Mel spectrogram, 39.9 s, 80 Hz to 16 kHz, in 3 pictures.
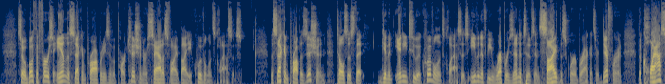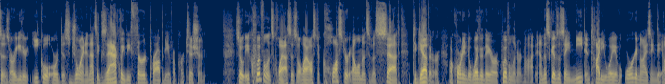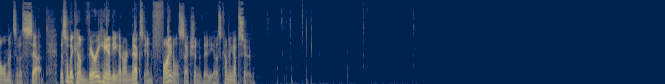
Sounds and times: Speech: 0.4 - 17.4, 18.0 - 31.7.

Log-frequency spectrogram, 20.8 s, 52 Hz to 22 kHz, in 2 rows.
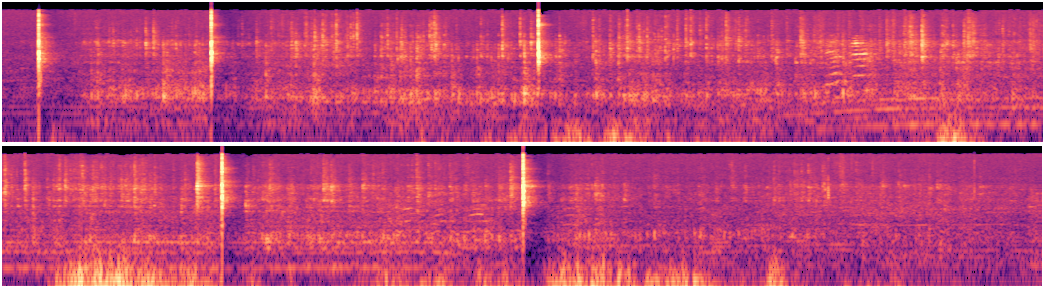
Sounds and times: Speech: 8.2 - 8.9, 14.3 - 15.5.

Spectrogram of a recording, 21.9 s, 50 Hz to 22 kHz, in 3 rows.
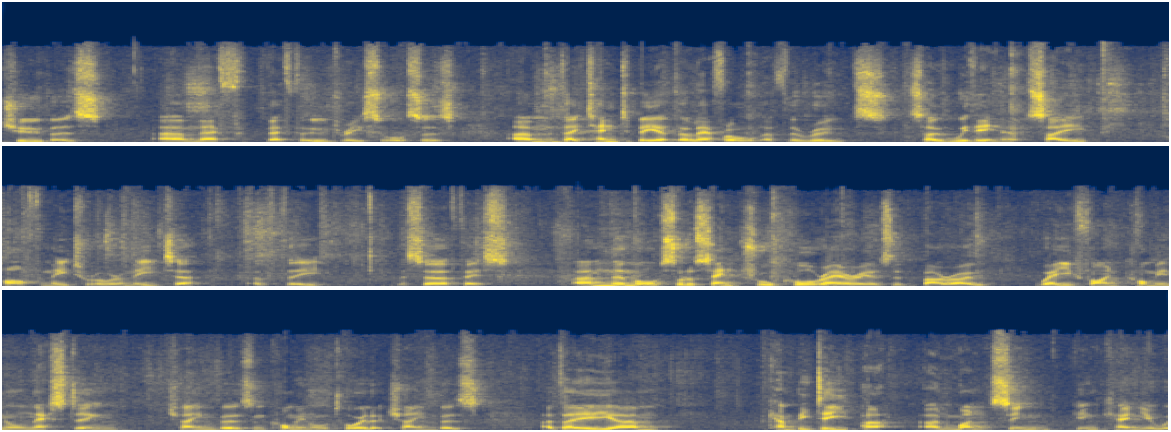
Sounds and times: Speech: 0.0 - 21.8.

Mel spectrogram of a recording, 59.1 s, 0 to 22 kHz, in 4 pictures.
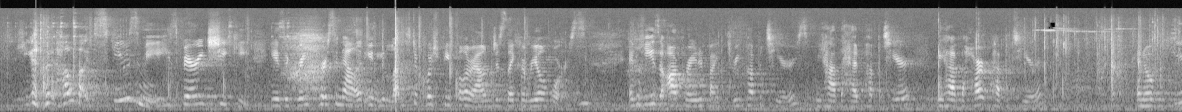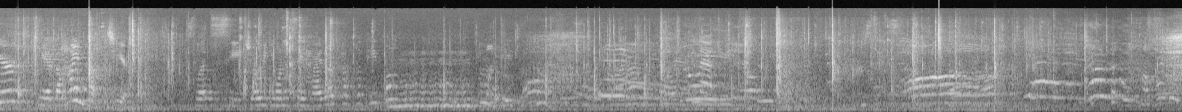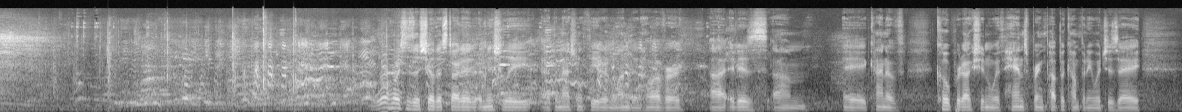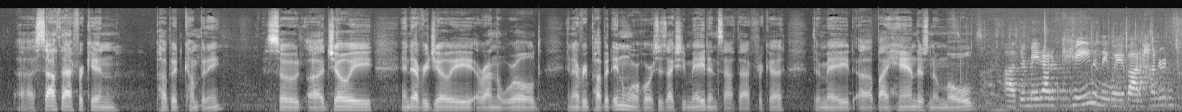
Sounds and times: Clip-clop: 12.7 - 29.4.

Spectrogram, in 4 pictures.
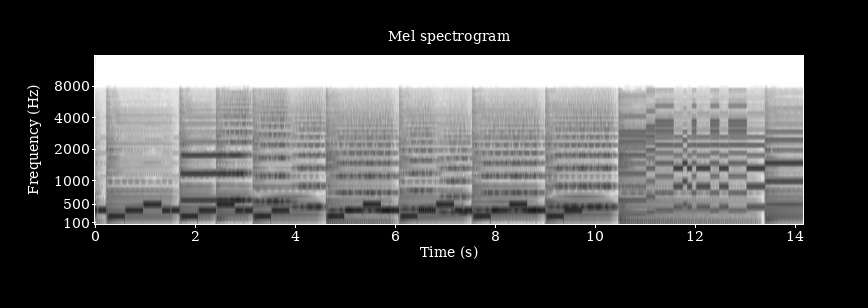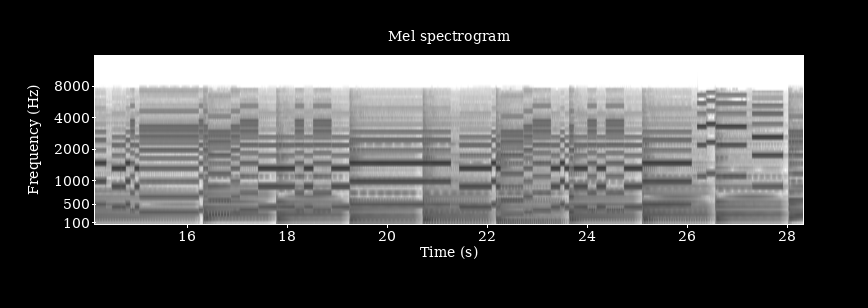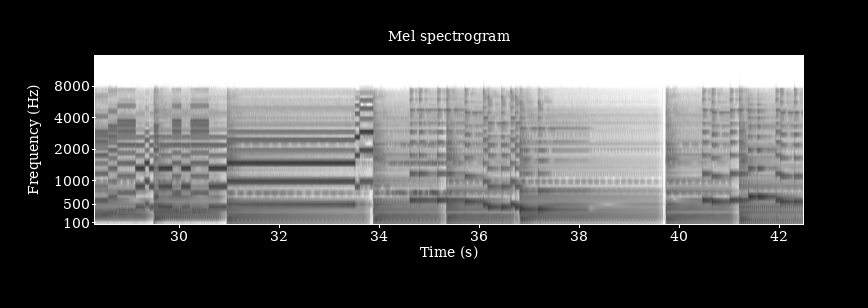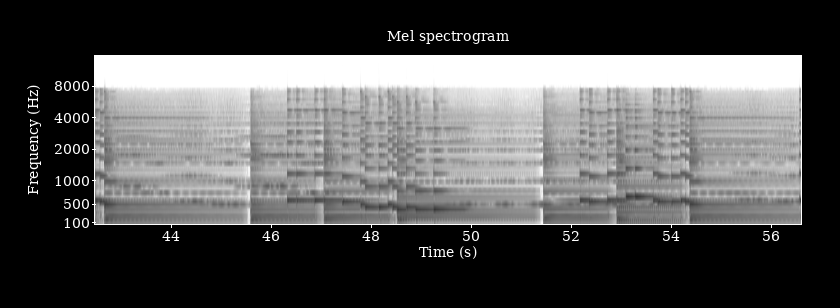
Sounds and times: Musical instrument: 0.0 - 56.6.

